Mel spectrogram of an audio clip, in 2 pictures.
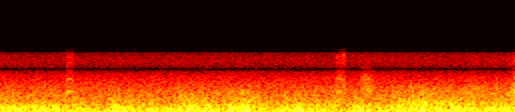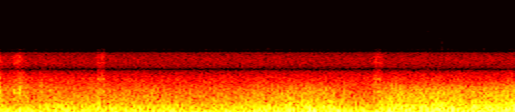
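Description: Low, steady rumble of wind buffeting the microphone, with a few faint ticks scattered through it.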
